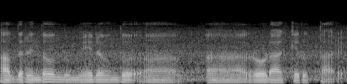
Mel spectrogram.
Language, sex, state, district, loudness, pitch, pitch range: Kannada, male, Karnataka, Raichur, -20 LUFS, 105 Hz, 100-105 Hz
